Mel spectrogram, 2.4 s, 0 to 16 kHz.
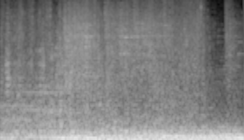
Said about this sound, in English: More than 60 tons of steel and concrete fell onto the dancers below, spraying bystanders with deadly glass shrapnel. The entire chain reaction took seconds.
